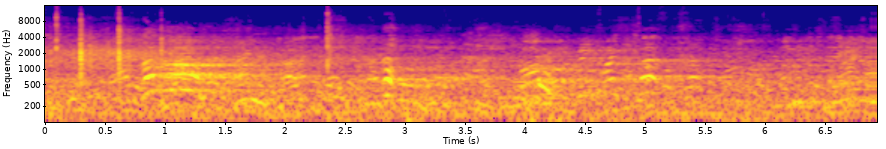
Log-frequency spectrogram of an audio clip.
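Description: Several people talk in the background of a large echoing hall.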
